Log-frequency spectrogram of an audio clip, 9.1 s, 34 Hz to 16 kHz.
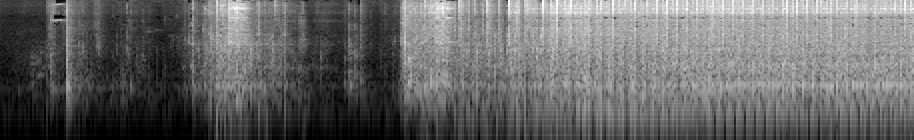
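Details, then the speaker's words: Husqvarna J55S mower with Briggs & Stratton 650 engine, worn, not starting, fired on an old spark plug with a little fuel added: runs unevenly with a lumpy beat of about four per second, puffing black smoke and limping. "kosiarka odpaliła pracuje lecz pracuje niestabilnie puszcza czarne takie bąki dymu i kuleje"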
